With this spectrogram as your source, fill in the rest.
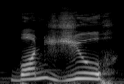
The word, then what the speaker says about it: bonjour: इस वर्ड में जहां पर जे आ रहा है उसको हम ज नहीं करेंगे प्रोनाउंस, उसको हम प्लेजर में जो साउंड आ रहा है बीच में, प्लेजर, ज, बॉनजूर, ये वाला साउंड है।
